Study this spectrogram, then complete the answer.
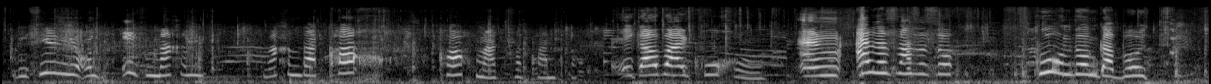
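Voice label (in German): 3 Jahre, Tonbeispiel, Sprache, spricht Sätze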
